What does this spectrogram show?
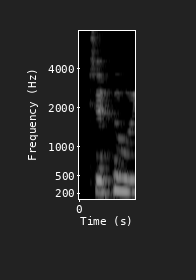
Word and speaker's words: Te Huia: from my home at 9 walker place to tihuya rail station how would you pronounce it properly to who yeah as I said don't listen to me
